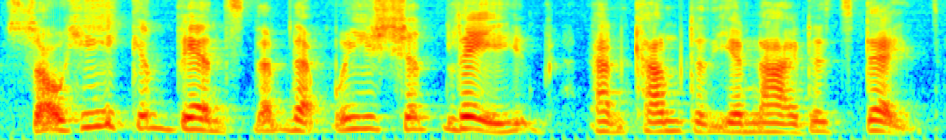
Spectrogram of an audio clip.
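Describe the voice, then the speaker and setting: A woman in her nineties from Belgium, reminiscing about her life in a slow, steady interview. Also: medium pitch, gravelly. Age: 90s. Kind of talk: personal life story told in an interview.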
